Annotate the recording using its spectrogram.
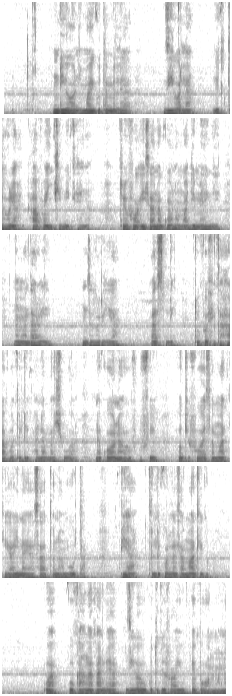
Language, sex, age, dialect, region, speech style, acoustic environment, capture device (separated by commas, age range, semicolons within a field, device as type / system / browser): Swahili, male, 18-24, Kenya - Nairobi Sheng-influenced, Kenya, happy, silence, desktop / Windows / Edge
